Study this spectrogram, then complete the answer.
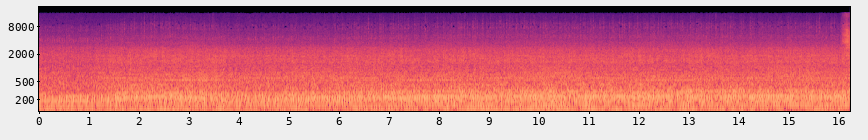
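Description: Constant, loud drone of a Siai Marchetti SF-260 propeller aircraft engine in X-Plane 11, a steady buzzing hum with no breaks throughout.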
